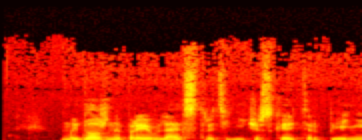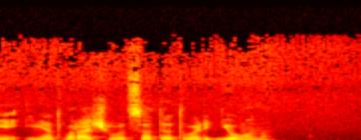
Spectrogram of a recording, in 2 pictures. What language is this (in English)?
Russian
